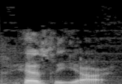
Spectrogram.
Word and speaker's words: Hesiod: today, the book is called The Theogony of Hesiod. The Theogony is Theogony, Theogony of Hesiod, which is spelled Hesiod.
